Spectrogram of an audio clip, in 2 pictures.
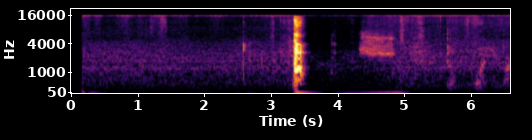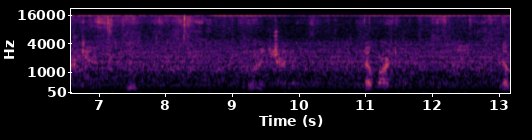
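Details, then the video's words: Bella, a pet dog, barks once sharply early in the morning because she wants to play, in a small quiet room; a short hiss and faint scattered sounds follow. "Barking Bella"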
